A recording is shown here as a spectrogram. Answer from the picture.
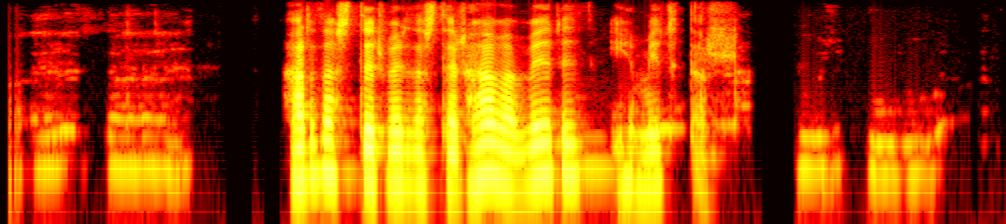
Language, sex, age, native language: Icelandic, female, 40-49, Icelandic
